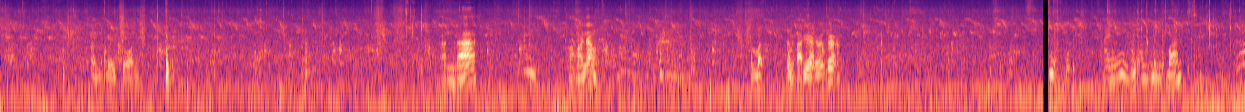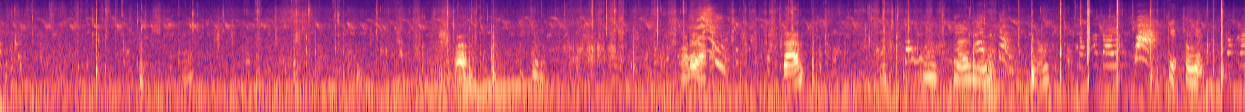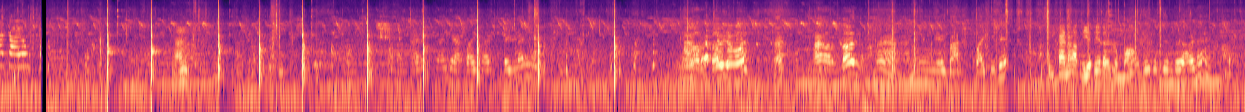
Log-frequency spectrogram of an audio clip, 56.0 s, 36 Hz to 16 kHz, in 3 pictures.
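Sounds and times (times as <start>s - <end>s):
chickens clucking and cheeping: 0.0s - 56.0s
knife chopping on wooden board: 38.8s - 39.8s, 40.6s - 42.1s, 42.8s - 43.0s, 46.5s - 46.8s.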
